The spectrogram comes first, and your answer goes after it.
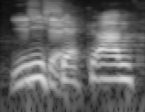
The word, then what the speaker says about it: Juszczyk: And is it Jusic? The fullback, Juszczyk, right? I think it's pronounced with a Y. Anyway, Juszczyk, who's a great blocking fullback who missed part of the season.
